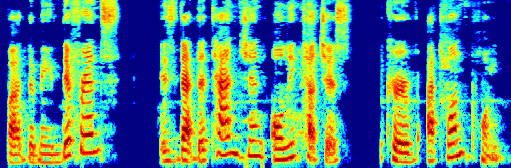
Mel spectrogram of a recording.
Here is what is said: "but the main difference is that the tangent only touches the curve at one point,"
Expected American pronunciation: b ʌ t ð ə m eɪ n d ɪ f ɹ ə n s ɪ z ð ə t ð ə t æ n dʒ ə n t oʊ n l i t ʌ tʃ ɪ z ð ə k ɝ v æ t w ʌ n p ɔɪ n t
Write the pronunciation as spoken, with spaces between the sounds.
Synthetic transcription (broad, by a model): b ʌ t ð ə m eɪ n d ɪ f ɹ ə n s ɪ z ð ə t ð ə t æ n ʃ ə n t oʊ n l i t ʌ tʃ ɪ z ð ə k ɝ v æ t w ʌ n p ɔɪ n t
